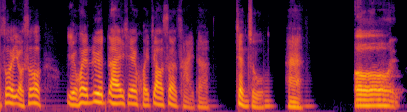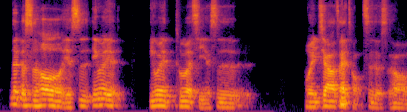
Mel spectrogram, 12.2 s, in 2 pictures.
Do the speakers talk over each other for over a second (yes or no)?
no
